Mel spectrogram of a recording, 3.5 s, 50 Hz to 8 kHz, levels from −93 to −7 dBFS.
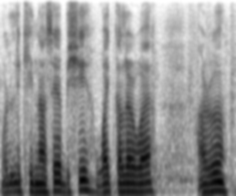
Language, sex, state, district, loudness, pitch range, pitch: Nagamese, male, Nagaland, Kohima, -13 LUFS, 120-130 Hz, 125 Hz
